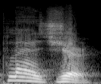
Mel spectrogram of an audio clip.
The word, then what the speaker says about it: pleasure: 이게 단어, 한 단어만 하면 sure인데, 이거 단어의 다른 음절에 붙어서 발음할 때는 이 발음으로 갑니다. 그래서 pleasure. 이렇게 발음을 해야 된다는 거.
